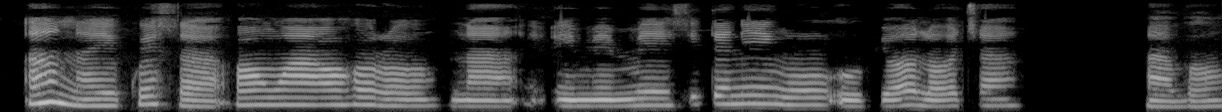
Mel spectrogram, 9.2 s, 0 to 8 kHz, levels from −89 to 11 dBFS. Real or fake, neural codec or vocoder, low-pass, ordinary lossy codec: real; none; 7.2 kHz; AAC, 32 kbps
